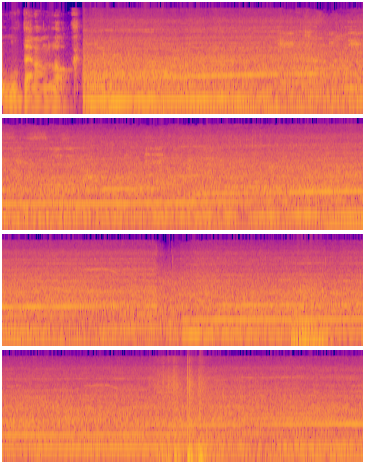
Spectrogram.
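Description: A race car engine roars steadily and climbs in pitch as it speeds up through the gears.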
